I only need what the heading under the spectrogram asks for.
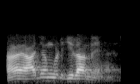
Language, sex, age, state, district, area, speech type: Hindi, male, 60+, Uttar Pradesh, Azamgarh, urban, conversation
